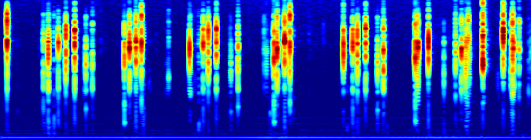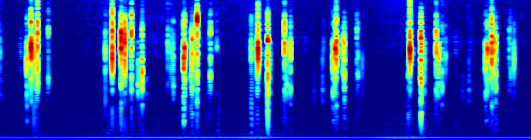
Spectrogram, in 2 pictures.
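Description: Fingertips and short nails scratch and crinkle a small, thin red-and-white printed cardboard box, hollow and partly flattened, held close to the microphone. Dozens of dry, bright, crackly scratches come in quick clusters, each dying away almost instantly over a faint steady low hum.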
